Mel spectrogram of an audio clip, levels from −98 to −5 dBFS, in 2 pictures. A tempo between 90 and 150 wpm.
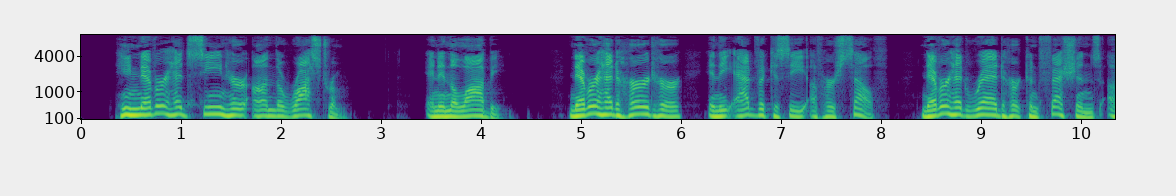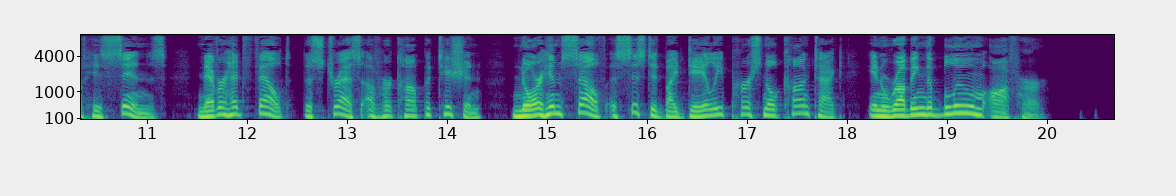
Yes: average, 140 wpm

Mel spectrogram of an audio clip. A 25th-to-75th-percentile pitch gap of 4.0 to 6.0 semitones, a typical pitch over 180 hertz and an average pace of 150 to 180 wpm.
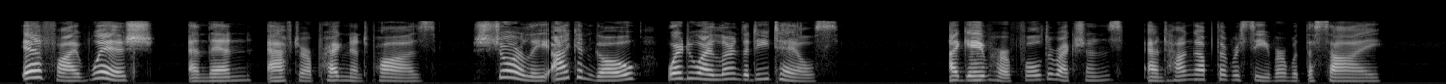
No: average, 5.3 semitones; high, 190 Hz; slow, 135 wpm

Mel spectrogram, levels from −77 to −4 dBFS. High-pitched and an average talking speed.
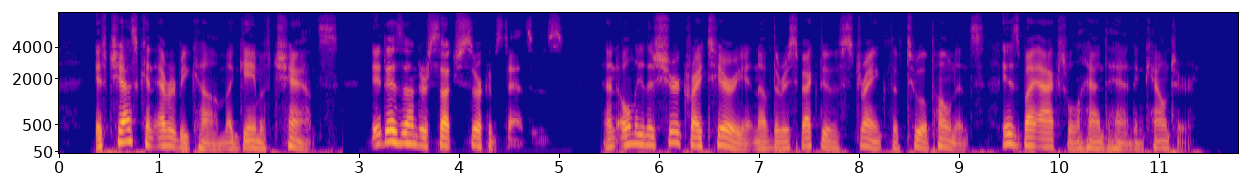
No: low, 110 Hz; average, 170 wpm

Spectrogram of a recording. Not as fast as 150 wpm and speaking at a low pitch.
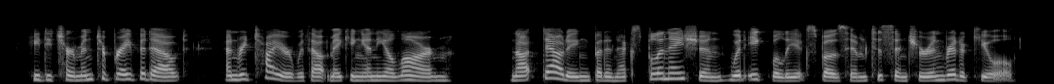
No: average, 140 wpm; high, 190 Hz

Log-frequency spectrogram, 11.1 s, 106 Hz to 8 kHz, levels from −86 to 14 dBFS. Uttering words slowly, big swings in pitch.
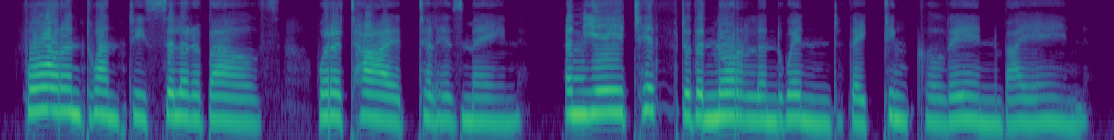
No: slow, 125 wpm; average, 2.7 semitones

